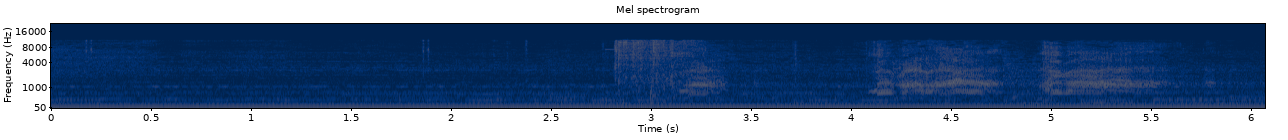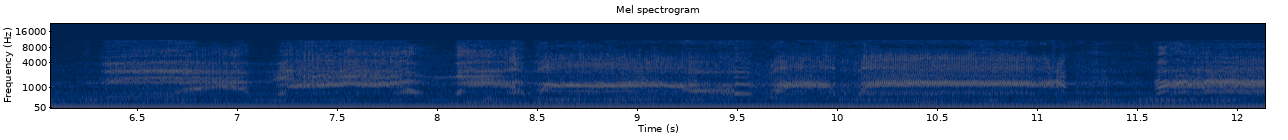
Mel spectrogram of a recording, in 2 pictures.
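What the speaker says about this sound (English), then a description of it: "Damn, he's proper screaming." A tortured dwarf in The Witcher 3 screams and groans in repeated anguished outbursts, loud and close over a humming background.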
